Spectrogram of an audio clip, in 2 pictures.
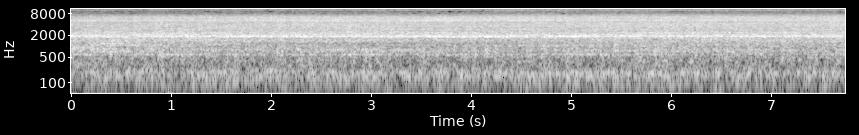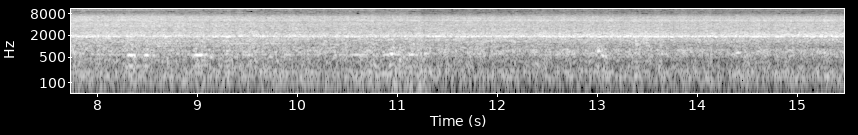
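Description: Large sawmill band saw running with a steady high hiss and a constant whine as a log is pushed toward the blade.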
